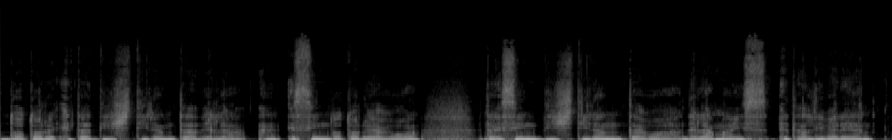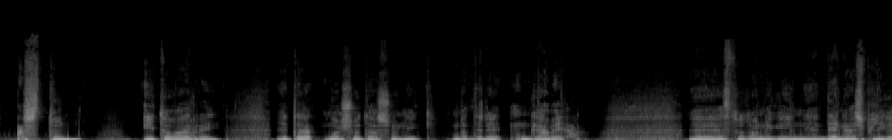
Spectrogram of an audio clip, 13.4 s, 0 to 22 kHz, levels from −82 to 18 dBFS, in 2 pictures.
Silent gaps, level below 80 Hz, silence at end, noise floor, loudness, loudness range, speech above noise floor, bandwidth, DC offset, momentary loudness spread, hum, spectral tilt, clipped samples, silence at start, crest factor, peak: none; -42 dBFS; 0 s; -46 dBFS; -25 LUFS; 4 LU; 22 dB; 14 kHz; under 0.1%; 11 LU; none; -7.5 dB/octave; under 0.1%; 0 s; 16 dB; -8 dBFS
